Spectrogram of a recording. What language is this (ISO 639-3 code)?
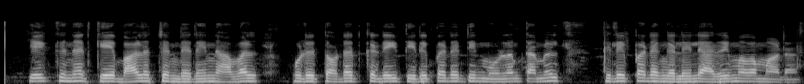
tam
